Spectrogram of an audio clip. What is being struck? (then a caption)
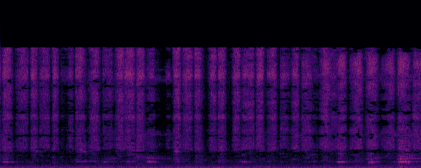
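Paper sheet rubbed with a wooden colored pencil. A pink wooden colored pencil is rubbed across a thin paper coloring sheet resting on a wooden table in short coloring strokes. The result is a quiet, steady run of dry, scratchy strokes with a bright, hissy texture and a faint low rumble underneath.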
